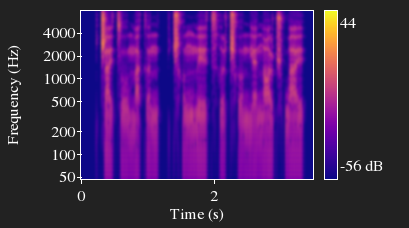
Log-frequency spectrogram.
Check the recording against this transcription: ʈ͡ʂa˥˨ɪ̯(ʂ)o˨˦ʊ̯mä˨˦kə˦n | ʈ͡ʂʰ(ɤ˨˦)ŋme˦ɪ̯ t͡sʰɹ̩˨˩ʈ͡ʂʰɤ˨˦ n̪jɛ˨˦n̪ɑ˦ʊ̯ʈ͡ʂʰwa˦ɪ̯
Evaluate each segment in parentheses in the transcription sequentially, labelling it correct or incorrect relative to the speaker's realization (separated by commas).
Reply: incorrect, correct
